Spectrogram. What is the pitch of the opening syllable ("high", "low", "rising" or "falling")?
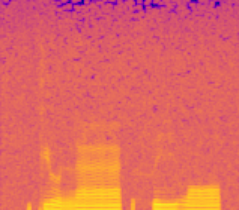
falling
